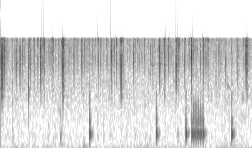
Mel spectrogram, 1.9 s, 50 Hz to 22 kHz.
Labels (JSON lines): {"label": "biophony, knock croak", "recorder": "SoundTrap 300"}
